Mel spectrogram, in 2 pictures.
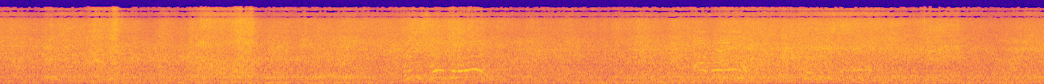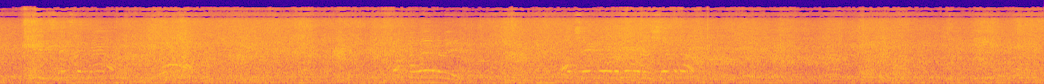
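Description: Several motocross bikes racing on an indoor dirt track: a continuous loud wash of engine noise, with short rising and falling revs as riders accelerate and back off.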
